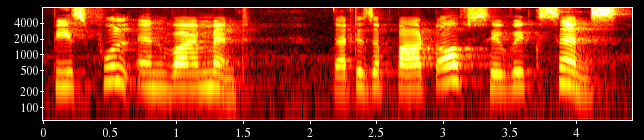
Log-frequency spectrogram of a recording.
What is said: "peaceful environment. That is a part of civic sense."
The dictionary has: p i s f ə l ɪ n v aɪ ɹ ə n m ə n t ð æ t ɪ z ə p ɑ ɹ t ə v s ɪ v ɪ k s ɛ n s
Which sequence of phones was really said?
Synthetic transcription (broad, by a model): p i s f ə l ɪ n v aɪ ə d m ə n t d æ t ɪ z ə p ɑ ɹ t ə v s ɪ v ɪ k s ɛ n s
